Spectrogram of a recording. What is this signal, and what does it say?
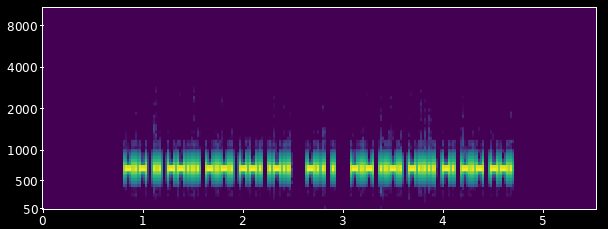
Morse code, heard as a keyed tone, about 52 wpm, 700 Hz. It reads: KI7CGL DE KF6NKG
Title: USA Callsign DE Callsign - 6 Characters - 50wpm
